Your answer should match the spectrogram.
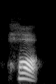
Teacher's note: এরপরে আসি কণ্ঠনালীয় ব্যঞ্জন, হ। এটাকে একদম একদম কণ্ঠের ভিতর থেকে আসতেছে, হ। হ উচ্চারণ করেন তো, হ।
